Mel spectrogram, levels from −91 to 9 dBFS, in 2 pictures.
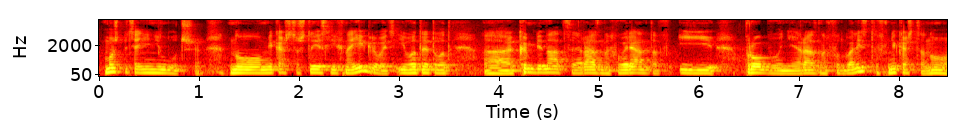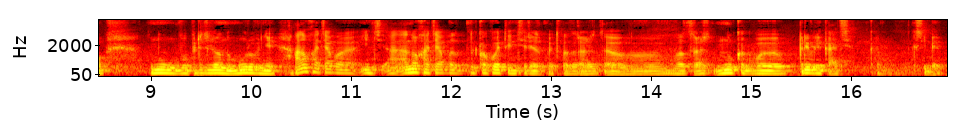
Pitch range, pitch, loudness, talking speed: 105-125 Hz, 120 Hz, -20 LUFS, 170 wpm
